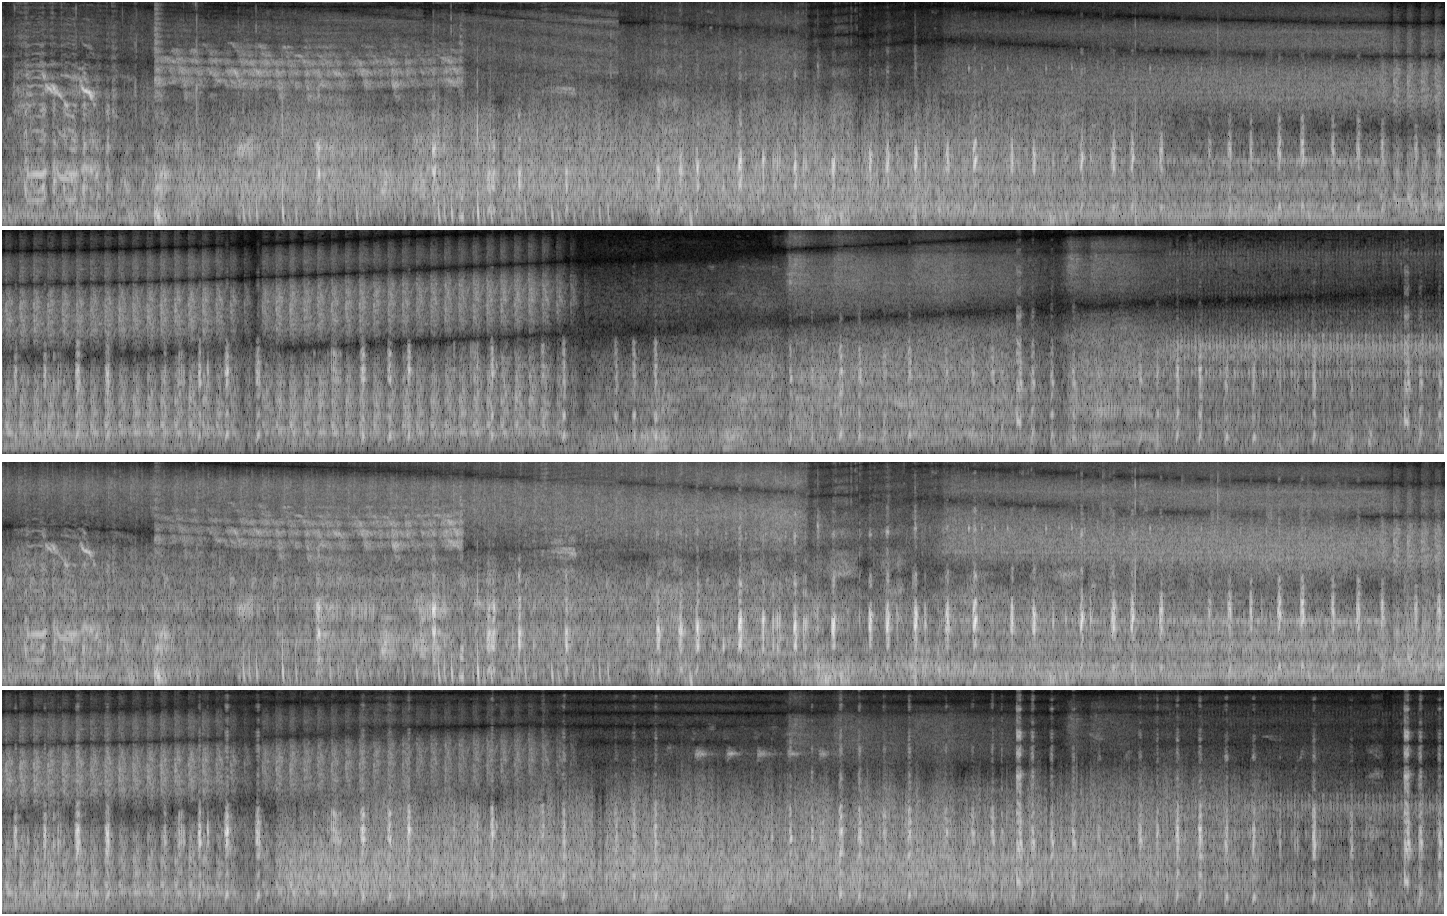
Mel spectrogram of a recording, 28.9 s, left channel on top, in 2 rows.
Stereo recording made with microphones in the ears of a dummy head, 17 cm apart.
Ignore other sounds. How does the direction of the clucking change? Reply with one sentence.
You can hear the clucking go from the left side to the right.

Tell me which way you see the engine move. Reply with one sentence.
You can hear the engine go from the right side to the left.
